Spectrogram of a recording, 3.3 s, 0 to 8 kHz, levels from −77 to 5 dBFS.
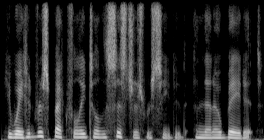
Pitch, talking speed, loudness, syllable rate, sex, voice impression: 175 Hz, 220 wpm, -18 LUFS, 6.4 syllables/s, female, feminine, middle-aged, tensed, slightly powerful, hard, clear, intellectual, calm, reassuring, elegant, sharp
